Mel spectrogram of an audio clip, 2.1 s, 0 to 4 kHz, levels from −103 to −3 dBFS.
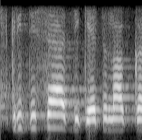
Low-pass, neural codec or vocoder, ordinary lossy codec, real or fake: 3.6 kHz; none; AAC, 24 kbps; real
